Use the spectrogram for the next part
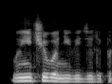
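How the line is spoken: Muttering. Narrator (Russian): пробормотал Ингивук

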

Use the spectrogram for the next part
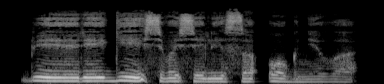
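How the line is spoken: Creaky, grating voice. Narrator (Russian): проскрипел его голос, похожий на звук, открываемый в старом доме форточки

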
